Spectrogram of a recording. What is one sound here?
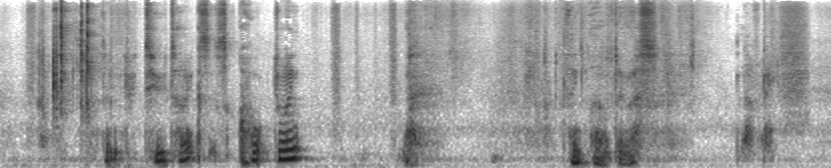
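A wrench clicks and scrapes against a metal bolt.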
